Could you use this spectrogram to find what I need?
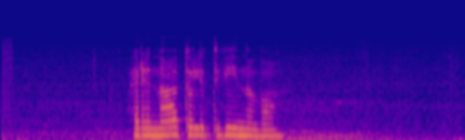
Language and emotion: Russian, neutral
